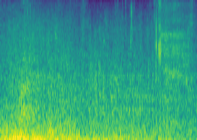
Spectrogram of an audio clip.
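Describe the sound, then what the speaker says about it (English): A rocket barrage detonates in the strategy game Forts, a dense rumbling roll of overlapping blasts with a few sharper pops near the end, heavy and loud for about two seconds. "And now rocket onslaught."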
